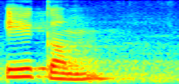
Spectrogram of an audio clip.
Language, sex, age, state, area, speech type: Sanskrit, female, 18-30, Tripura, rural, read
